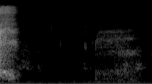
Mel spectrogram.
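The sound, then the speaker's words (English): A sharp, loud sneeze bursts out, followed by a brief quiet stretch with a soft breathy hiss, then the start of another loud burst at the end. “Well, oh, you sound like you're getting a cold.”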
